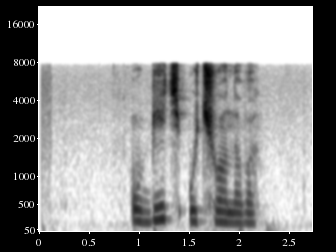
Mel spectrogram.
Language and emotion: Russian, neutral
